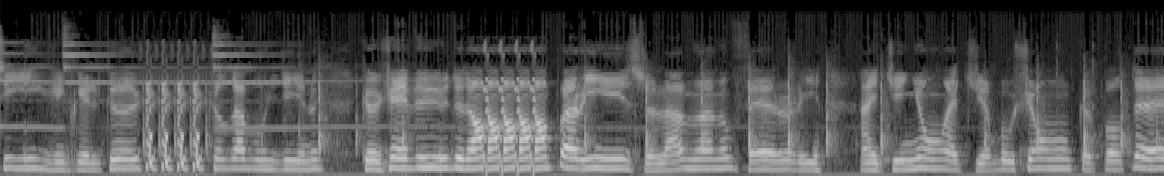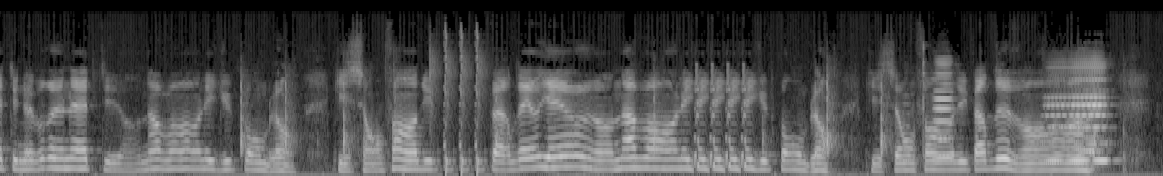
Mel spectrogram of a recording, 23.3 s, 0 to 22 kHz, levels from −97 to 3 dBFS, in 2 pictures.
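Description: At 1.45 to 2.08 s, 4.82 to 5.45 s, 16.05 to 16.52 s and 18.56 to 19.19 s, the sound stutters from repeated frames. A block of about 157 ms, which fits a run of six compressed frames, was stored or sent more than once. The decoder plays it four extra times, or three extra times at 16.05 s. Nothing is lost. Each stutter adds about 0.63 s, or about 0.47 s for the one at 16.05 s, which sets it apart from a dropout.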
